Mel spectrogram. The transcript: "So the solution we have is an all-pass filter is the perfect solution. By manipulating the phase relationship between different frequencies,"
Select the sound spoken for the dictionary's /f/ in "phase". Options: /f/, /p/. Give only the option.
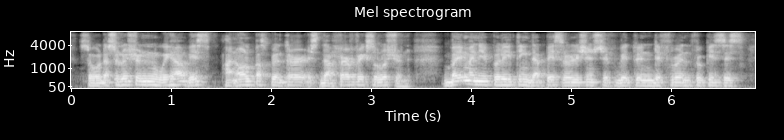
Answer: /p/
